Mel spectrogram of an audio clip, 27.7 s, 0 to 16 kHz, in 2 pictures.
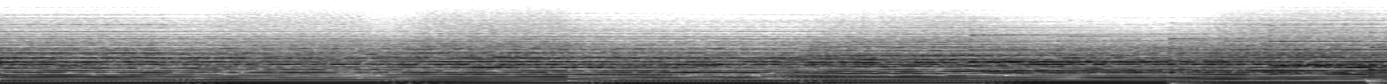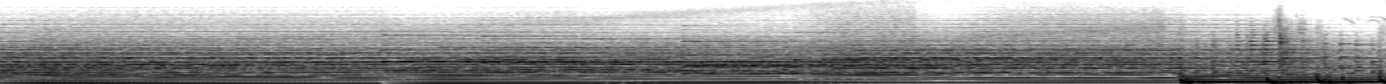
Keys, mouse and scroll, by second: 13.6 alt+shift+click, 26.8 alt+click.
